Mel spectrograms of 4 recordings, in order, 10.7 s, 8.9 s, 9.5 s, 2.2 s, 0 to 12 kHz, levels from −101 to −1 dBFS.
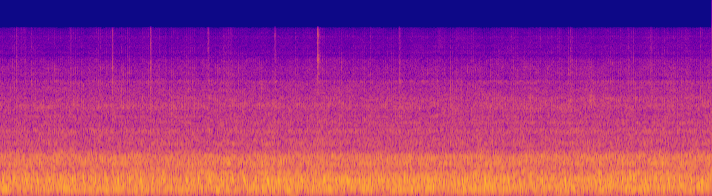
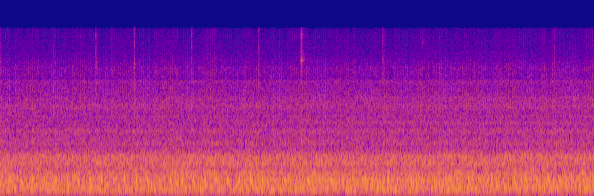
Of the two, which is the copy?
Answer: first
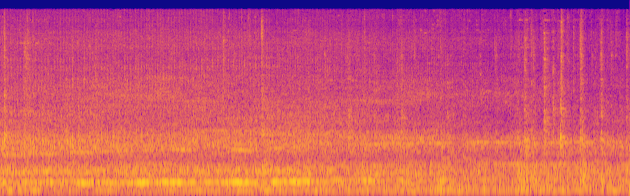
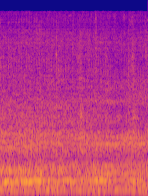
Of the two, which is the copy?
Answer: second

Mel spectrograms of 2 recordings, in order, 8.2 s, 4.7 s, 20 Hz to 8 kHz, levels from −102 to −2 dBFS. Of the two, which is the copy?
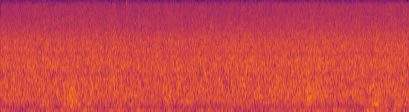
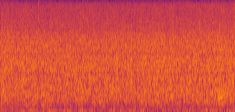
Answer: first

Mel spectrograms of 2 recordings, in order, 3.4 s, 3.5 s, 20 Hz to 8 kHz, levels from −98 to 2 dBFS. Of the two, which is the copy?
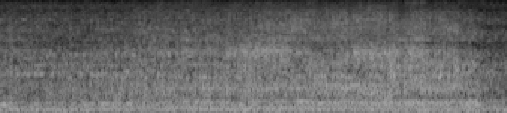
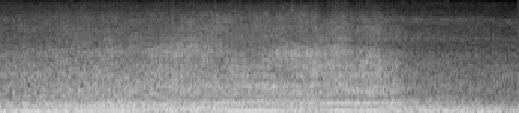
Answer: first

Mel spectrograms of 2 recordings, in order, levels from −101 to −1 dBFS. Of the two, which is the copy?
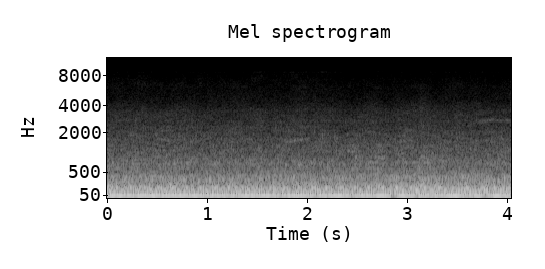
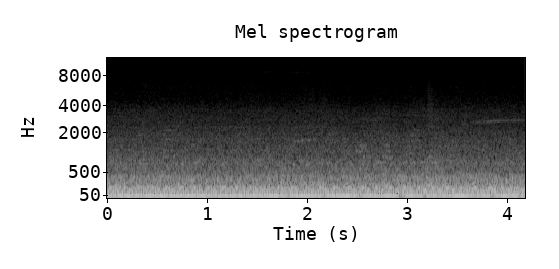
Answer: first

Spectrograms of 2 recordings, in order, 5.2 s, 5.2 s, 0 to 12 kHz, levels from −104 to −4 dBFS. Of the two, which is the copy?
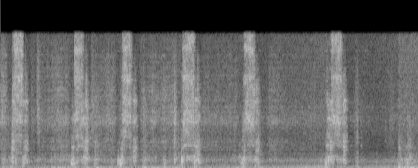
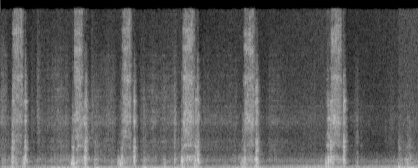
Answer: first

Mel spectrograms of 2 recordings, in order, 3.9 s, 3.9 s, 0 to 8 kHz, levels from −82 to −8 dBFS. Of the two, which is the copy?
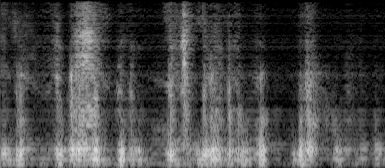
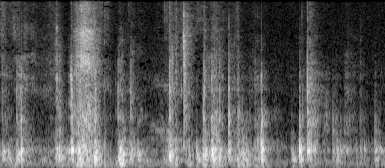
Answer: first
